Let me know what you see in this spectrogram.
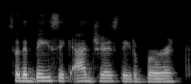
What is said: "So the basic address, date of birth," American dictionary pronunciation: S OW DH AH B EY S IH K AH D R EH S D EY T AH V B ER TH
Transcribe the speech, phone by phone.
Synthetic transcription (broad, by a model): S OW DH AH B EY S IH K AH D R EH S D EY AH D B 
